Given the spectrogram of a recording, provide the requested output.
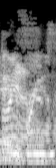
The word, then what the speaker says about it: Boreanaz: David Boreanaz.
